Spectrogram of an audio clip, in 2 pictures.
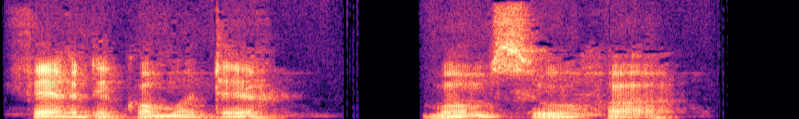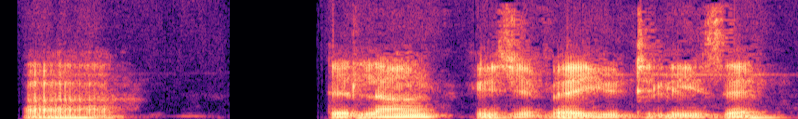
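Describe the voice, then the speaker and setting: A man in his forties with a Kenyan English accent talks to his webcam, a native English speaker hunting for each word as he goes. His voice sits very low with a gravelly fry, and the pace is unhurried. The sound is muffled and lo-fi, like a laptop mic in a small room. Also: darkish tone. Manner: slow, halting, searching for French words. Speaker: health channel host. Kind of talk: casual address to camera. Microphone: laptop webcam at desk distance.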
